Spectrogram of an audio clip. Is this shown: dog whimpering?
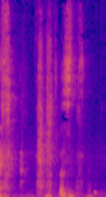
yes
